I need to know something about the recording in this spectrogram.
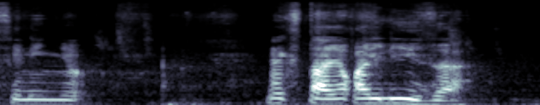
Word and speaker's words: Liza: Okay, yung sa iba naman, kung binibigkas mo tong za na sa lang, okay, dahil sabi nila, Spanish influence, hindi siya binibigkas as za, kundi sa. Okay, pero kung halimbawa binibigkas mo siya ng za, at kung pinapalagan mo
